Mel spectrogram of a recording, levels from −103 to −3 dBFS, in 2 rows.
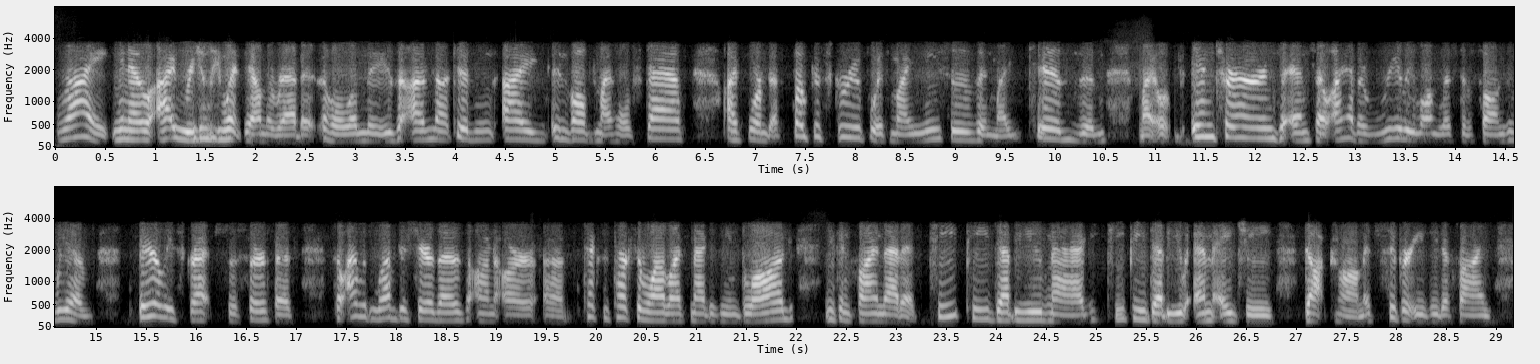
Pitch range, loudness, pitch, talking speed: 160-235 Hz, -27 LUFS, 190 Hz, 160 wpm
